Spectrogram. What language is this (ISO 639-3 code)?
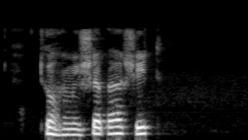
ckb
